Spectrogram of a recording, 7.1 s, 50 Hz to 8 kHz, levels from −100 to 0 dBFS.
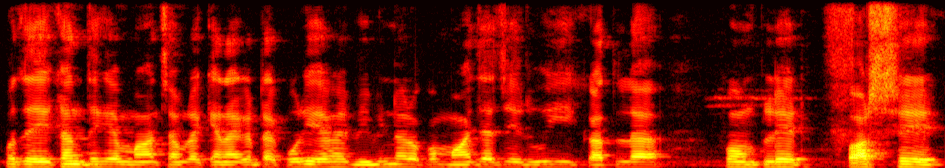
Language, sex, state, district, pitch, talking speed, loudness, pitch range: Bengali, male, West Bengal, Kolkata, 120 Hz, 135 wpm, -27 LUFS, 120-125 Hz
